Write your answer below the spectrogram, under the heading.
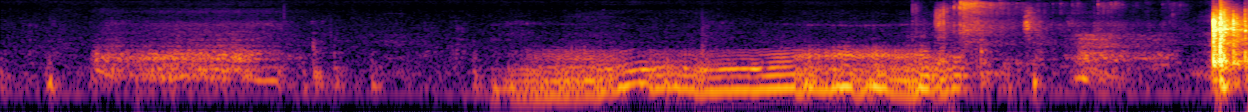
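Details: Domestic cat growling, snarling and hissing while defending his toy; low rumbling growl with a rising, wavering snarl in the middle, ending in sharp noisy hisses.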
